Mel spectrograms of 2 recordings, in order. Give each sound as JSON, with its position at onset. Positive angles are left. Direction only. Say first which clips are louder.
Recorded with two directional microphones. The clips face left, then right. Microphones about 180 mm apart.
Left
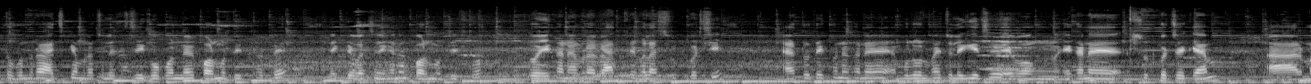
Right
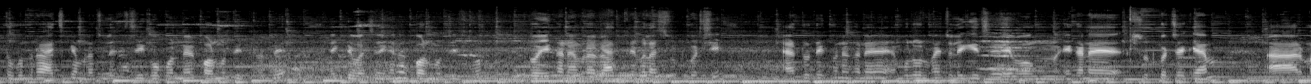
{"t": 0.4, "sound": "speech", "louder": "left 6 dB", "side_deg": 10}
{"t": 3.3, "sound": "speech", "louder": "left 4 dB", "side_deg": 10}
{"t": 5.3, "sound": "speech", "louder": "left 4 dB", "side_deg": 5}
